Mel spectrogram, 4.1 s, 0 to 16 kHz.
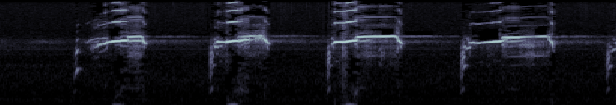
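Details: Four evenly spaced, high-pitched squealing whistles from a 104-day-old bald eagle eaglet at a Big Bear Valley nest, nest camera recording from 27 July 2019, each note slightly rising and ending abruptly.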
